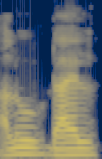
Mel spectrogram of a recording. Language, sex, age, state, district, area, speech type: Assamese, male, 30-45, Assam, Dibrugarh, rural, spontaneous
